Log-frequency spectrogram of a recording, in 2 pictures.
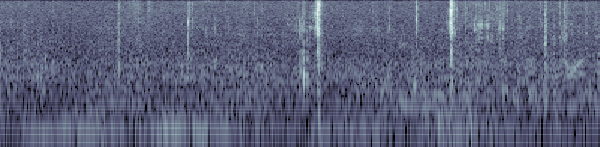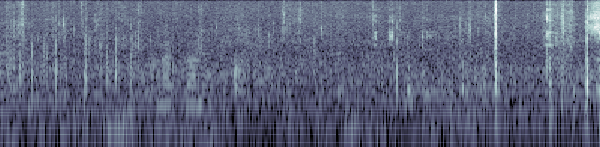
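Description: Split logwood sticks being laid and knocked together on a small fire pile, giving a few sharp wooden clacks. Under them runs a low steady rumble, with faint voices in the background.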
